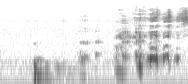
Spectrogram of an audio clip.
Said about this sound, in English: What was that? But he burps over it.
